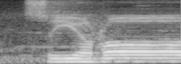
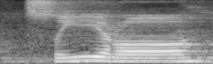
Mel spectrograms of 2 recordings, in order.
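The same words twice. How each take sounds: The two takes are said the same way.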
